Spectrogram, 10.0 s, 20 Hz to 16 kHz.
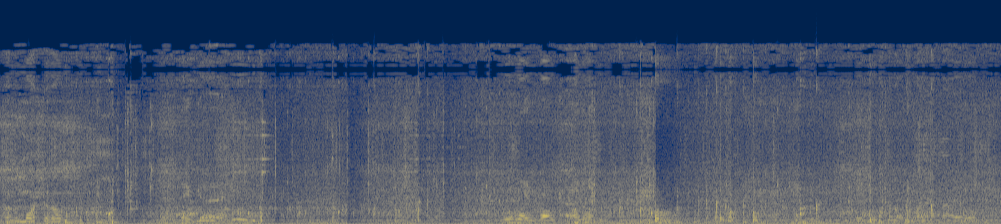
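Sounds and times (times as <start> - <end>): quicklime crackling in water: 0.0 - 10.0.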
